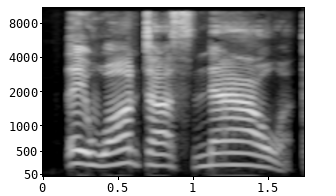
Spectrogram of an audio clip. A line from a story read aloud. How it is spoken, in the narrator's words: the man shouts from the antechamber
